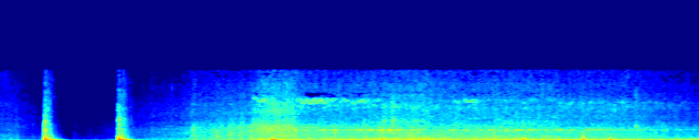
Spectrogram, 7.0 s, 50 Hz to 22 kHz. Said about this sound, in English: So we're on the A505 near Duxford, and Dave's driving his car.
